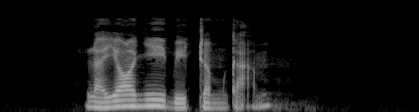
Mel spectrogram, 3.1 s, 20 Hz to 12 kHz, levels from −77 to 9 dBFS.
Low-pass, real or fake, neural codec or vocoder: 7.2 kHz; real; none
